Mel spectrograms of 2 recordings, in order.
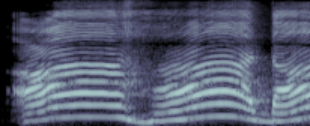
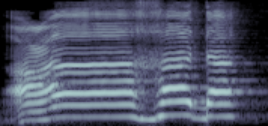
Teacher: اب اس میں اسٹوڈنٹ کیا مسٹیک کرتے ہیں، آہادہ، تینوں حرکات کو لمبا کر دیتے ہیں۔ عین کے اوپر کھڑا زبر ہے وہ تو لمبا ہوگا، ہا کی زبر اور دال کی زبر لمبی نہیں ہو سکتی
